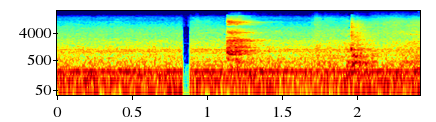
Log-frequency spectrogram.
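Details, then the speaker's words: Pregnant adult woman, not otherwise sick, with a painful cough, sometimes dry, sometimes mucousy, severe enough overnight to make her vomit: two short, dry-sounding cough bursts over a steady low room hum; cough. "I have like this dry sometimes this is gross mucousy cough. Um, and it hurts so bad."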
